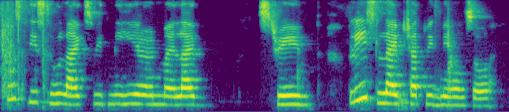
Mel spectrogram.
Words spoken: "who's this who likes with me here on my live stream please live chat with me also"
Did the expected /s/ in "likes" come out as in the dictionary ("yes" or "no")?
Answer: yes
